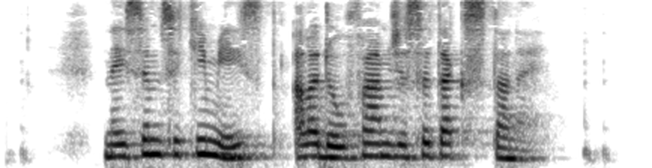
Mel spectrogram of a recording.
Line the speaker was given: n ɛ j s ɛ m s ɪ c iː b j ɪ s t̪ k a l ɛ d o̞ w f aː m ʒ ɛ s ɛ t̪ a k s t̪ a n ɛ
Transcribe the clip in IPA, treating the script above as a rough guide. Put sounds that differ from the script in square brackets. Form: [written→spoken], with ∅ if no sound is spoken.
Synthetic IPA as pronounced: n ɛ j s ɛ m s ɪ c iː [b→m] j ɪ s t̪ [k→ʔ] a l ɛ d o̞ w f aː m ʒ ɛ s ɛ t̪ a k s t̪ a n ɛ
